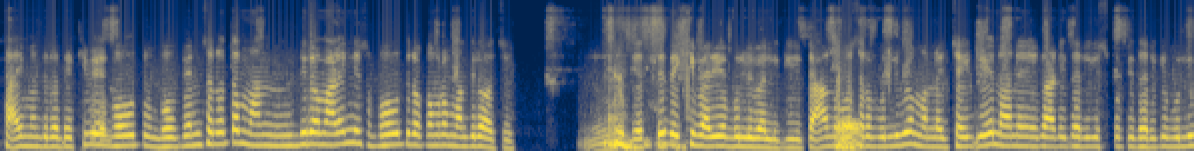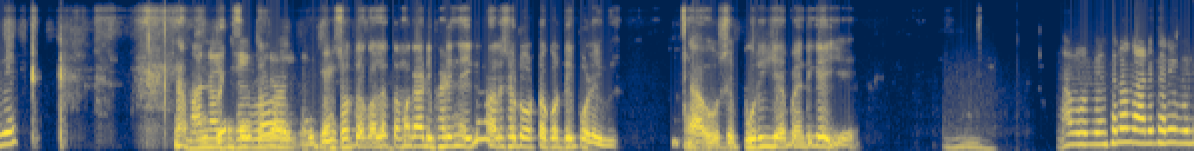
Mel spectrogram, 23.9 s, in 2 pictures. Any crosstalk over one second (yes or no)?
yes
